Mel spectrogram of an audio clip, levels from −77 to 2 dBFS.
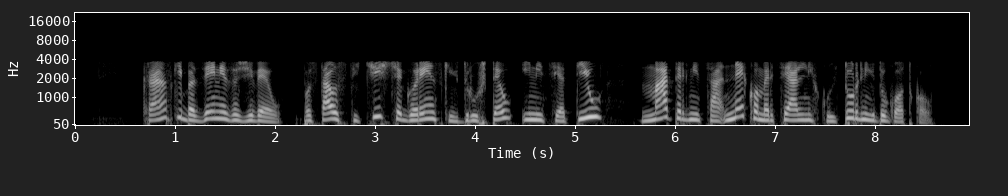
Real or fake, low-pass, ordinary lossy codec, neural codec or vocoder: real; 3.6 kHz; none; none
